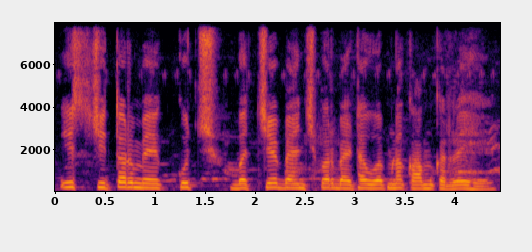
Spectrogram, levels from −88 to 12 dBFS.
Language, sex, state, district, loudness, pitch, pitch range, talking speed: Hindi, male, Uttar Pradesh, Saharanpur, -15 LUFS, 195 Hz, 175-215 Hz, 190 wpm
